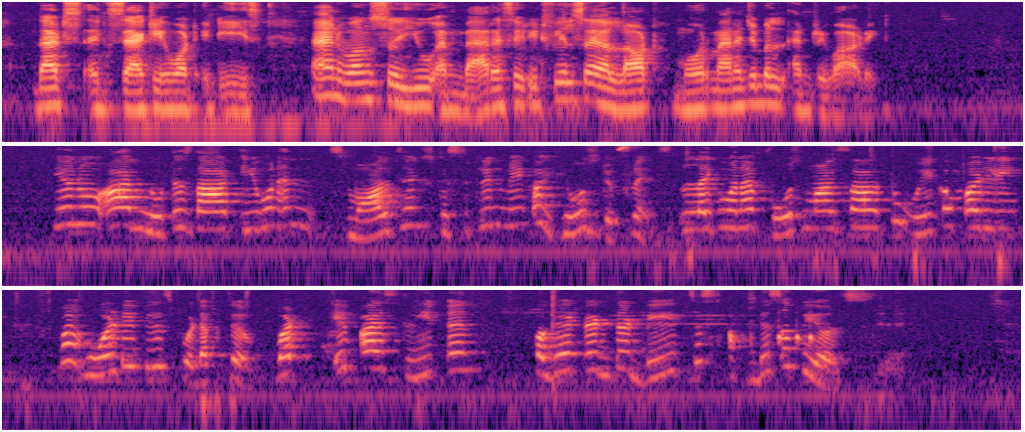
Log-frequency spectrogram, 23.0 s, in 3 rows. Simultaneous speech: No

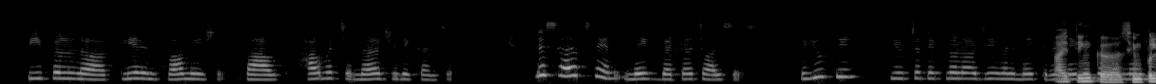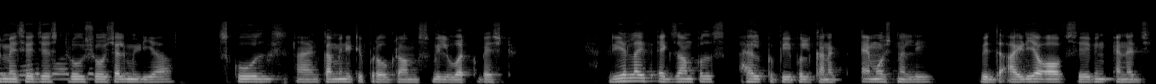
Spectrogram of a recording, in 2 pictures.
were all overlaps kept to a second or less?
No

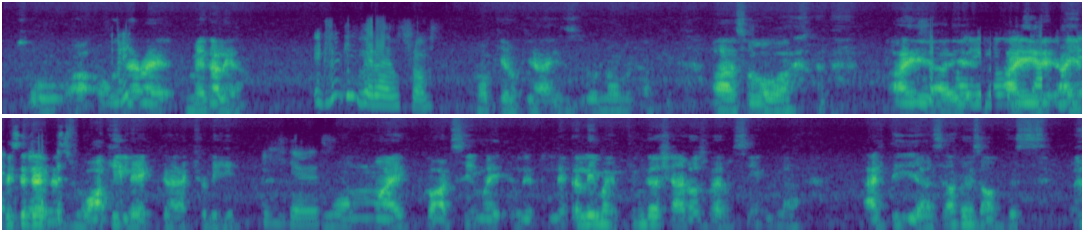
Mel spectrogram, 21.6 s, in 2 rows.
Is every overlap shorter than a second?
No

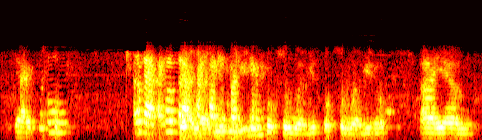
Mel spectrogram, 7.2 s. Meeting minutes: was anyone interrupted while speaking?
Yes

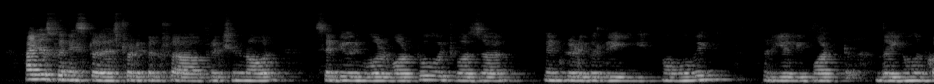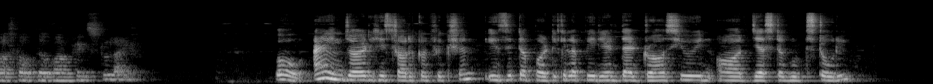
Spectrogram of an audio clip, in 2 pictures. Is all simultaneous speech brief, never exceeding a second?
Yes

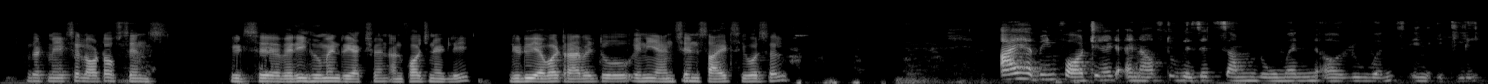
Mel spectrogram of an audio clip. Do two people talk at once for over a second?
No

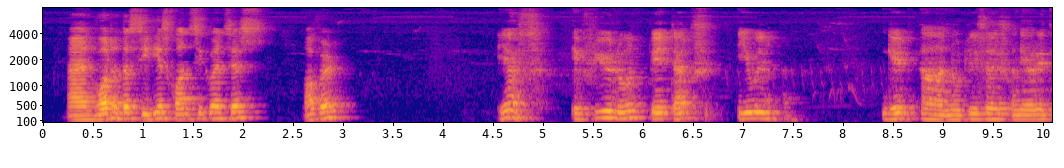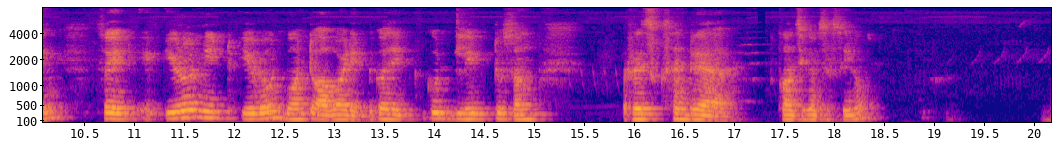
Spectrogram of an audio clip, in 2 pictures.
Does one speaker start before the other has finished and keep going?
No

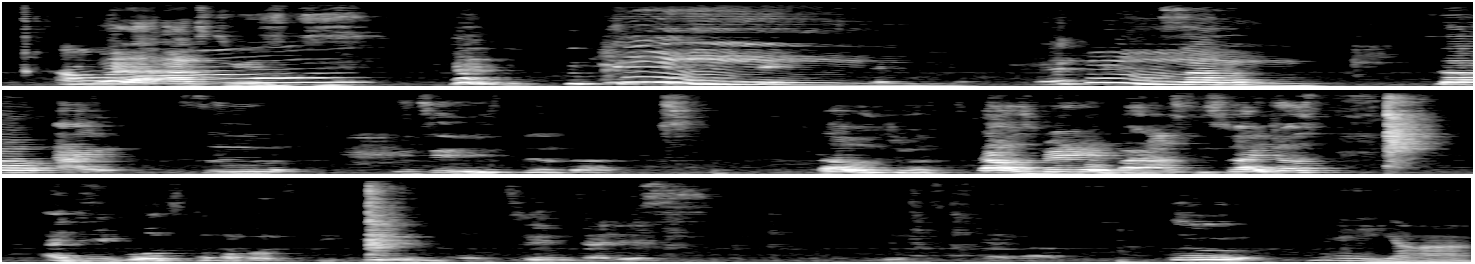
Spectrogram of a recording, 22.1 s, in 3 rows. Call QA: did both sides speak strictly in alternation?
No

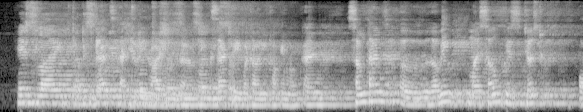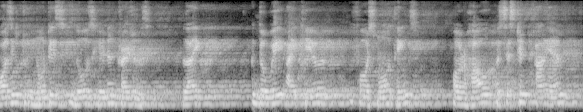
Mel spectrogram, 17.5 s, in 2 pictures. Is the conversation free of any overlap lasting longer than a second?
No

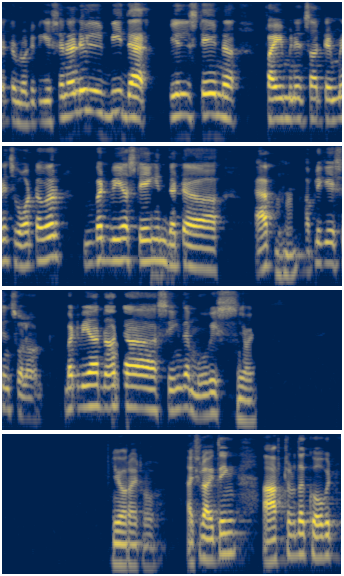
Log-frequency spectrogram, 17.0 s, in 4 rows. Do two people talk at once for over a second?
No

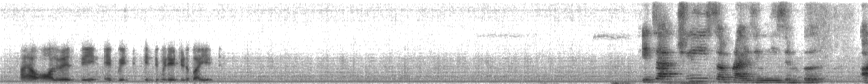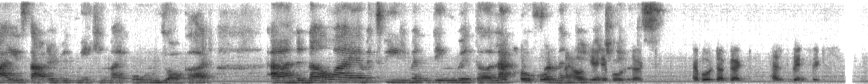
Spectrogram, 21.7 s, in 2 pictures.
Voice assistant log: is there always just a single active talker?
No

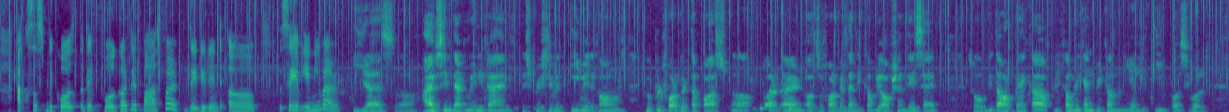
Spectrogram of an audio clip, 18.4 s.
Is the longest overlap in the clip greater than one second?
No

